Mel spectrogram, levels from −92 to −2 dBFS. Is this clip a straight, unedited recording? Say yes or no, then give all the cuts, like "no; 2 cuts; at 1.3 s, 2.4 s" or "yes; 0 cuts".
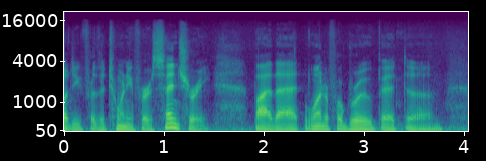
no; 1 cut; at 2.4 s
